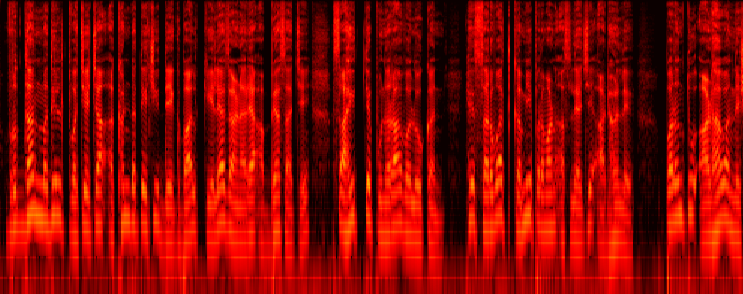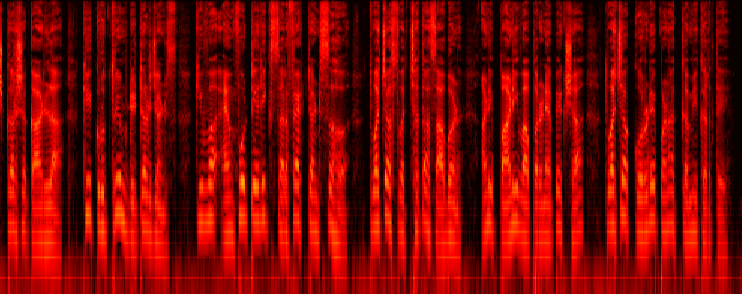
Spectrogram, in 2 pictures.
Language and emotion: Marathi, neutral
